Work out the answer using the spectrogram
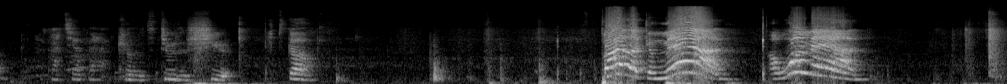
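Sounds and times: footsteps on carpeted stairs: 4.3s - 7.6s.

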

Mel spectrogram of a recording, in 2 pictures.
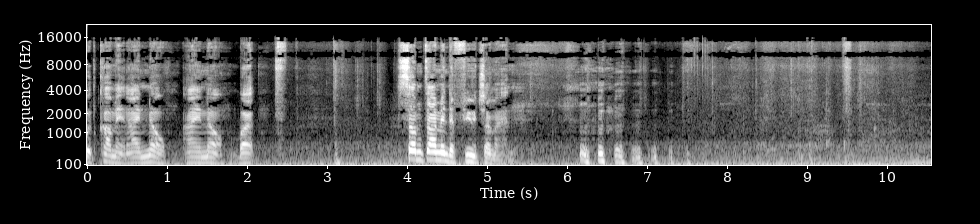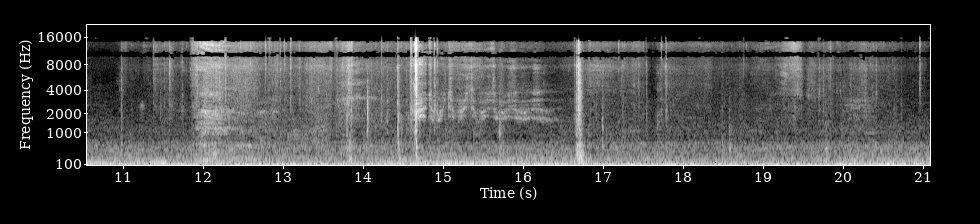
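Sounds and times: car engine rumble from inside: 0.0s - 21.0s.

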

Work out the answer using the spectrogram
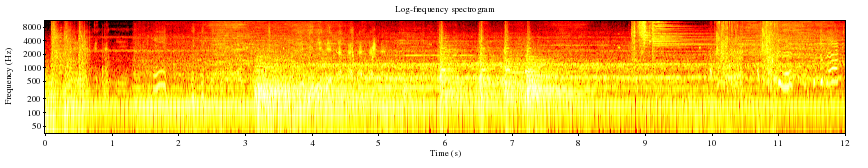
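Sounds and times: car driving drone: 0.4s - 12.0s.

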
